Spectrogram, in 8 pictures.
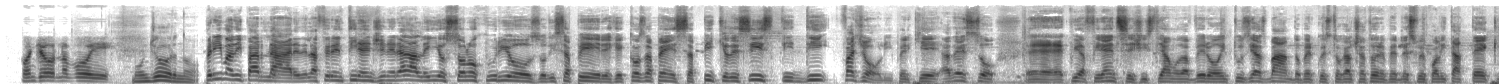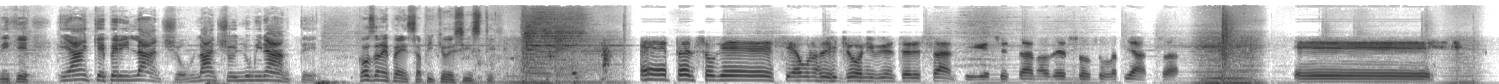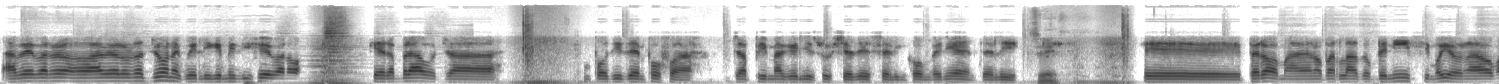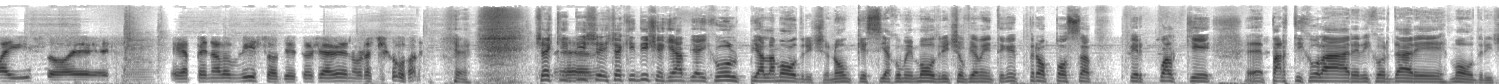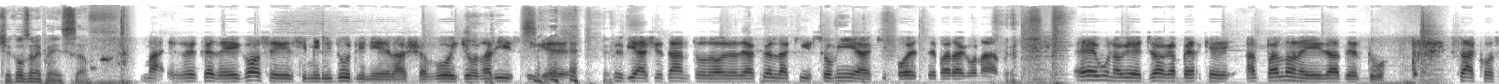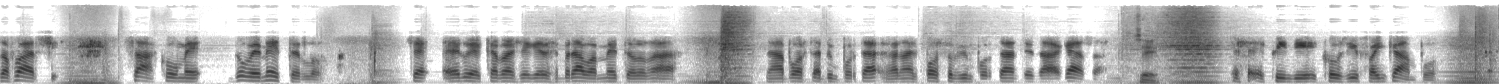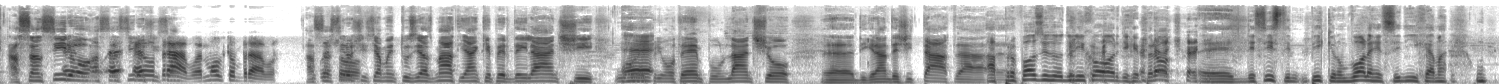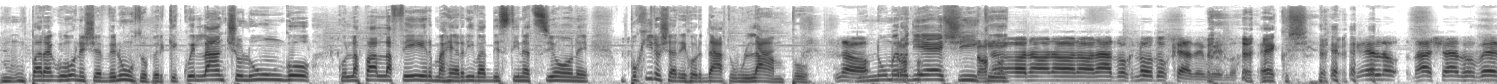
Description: Giancarlo De Sisti, ex calciatore viola è intervenuto a Radio FirenzeViola durante la trasmissione "Viola Amore Mio" per parlare dell'attuale situazione della Fiorentina: "Fagioli è uno dei giovani più interessanti, avevano ragione coloro che mi dicevano che era forte.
